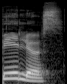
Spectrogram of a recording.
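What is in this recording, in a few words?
"пельӧс", Komi, female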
